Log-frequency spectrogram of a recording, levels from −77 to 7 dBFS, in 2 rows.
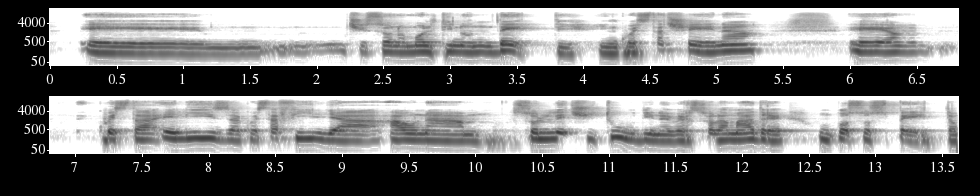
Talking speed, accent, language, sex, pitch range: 100 wpm, native, Italian, male, 140-180 Hz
